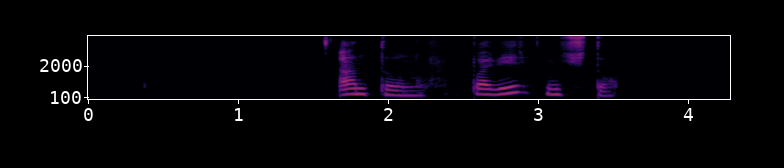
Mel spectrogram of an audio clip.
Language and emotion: Russian, neutral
